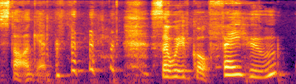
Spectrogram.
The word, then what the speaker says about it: Fehu: So we've got Fehu, Fehu is how I would pronounce it in my language, for wealth.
